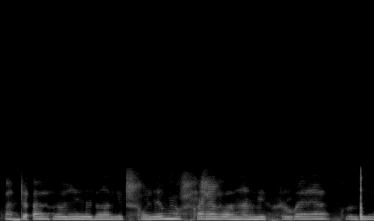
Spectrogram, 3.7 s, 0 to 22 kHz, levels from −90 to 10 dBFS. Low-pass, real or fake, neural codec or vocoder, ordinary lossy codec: 5.4 kHz; fake; codec, 16 kHz, 1 kbps, FreqCodec, larger model; none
